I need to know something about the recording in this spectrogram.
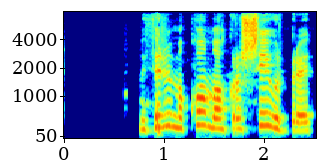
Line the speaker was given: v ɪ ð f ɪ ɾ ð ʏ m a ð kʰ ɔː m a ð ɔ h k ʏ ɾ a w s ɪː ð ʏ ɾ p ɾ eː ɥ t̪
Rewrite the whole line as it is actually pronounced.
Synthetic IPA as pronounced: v ɪ ð f ɪ ɾ v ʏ m a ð kʰ ɔː m a ð ɔ h k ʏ ɾ a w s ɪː ɣ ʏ ɾ p ɾ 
